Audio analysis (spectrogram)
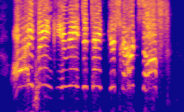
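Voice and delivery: very high, very loud, shrill, squawking parrot yell. Voicing a parrot that calls down from above: parrot yelling. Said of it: "you hear a parrot yell".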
